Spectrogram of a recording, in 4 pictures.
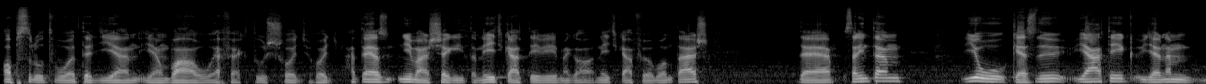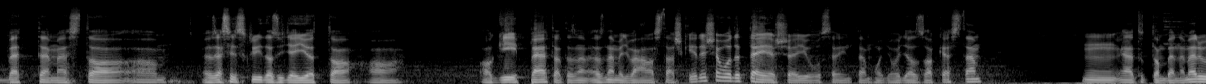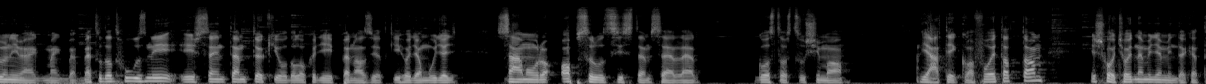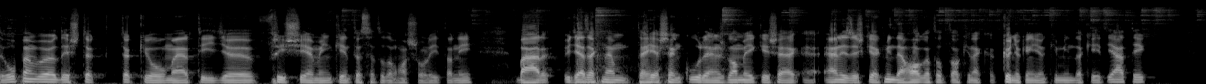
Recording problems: household noises; faint; throughout; 25 dB below the speech
uneven, jittery; strongly; from 4 to 47 s

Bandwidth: 15 kHz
